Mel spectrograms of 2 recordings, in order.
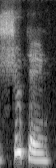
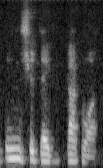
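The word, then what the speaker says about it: Ncuti: say your name so it wasn't sh gotwa it the N is pronounced in inwa so even he was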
